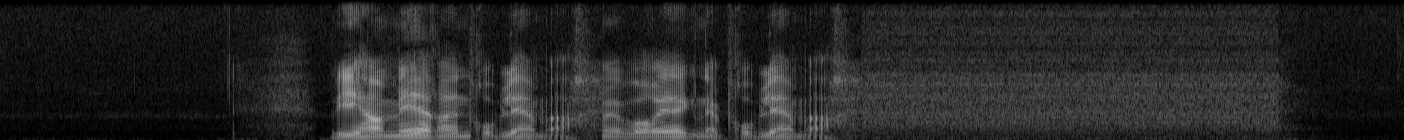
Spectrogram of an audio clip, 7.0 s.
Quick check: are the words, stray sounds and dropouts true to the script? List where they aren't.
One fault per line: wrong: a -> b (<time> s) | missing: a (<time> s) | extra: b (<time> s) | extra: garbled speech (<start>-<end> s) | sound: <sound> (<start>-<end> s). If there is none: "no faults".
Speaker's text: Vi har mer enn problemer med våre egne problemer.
no faults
